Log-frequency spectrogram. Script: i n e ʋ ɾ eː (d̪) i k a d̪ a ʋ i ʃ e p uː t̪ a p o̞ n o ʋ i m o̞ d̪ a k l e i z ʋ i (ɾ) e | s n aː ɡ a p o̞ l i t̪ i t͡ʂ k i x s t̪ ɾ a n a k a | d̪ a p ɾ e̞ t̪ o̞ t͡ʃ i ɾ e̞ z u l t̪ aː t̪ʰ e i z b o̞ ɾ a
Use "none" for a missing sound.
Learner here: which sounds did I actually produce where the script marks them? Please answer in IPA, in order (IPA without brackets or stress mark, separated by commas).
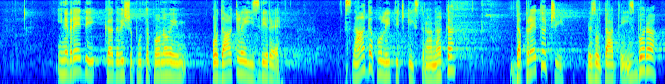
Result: d̪, ɾ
